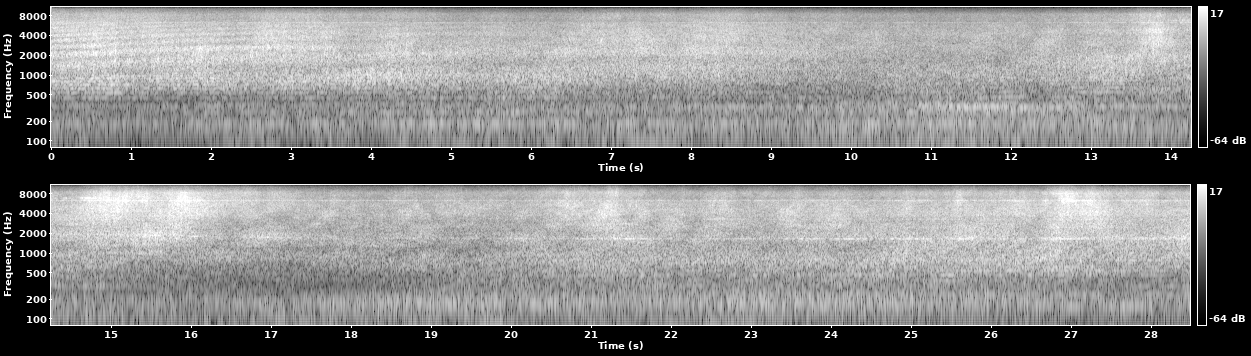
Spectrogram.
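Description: Twin-turboprop Beechcraft King Air taxiing on low power: a steady propeller and engine drone that grows slightly louder as the aircraft turns toward the listener.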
